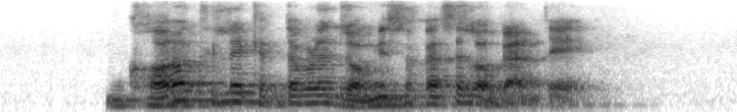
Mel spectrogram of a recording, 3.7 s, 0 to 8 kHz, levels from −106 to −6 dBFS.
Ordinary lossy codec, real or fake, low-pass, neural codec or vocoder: Opus, 32 kbps; fake; 7.2 kHz; codec, 16 kHz, 6 kbps, DAC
